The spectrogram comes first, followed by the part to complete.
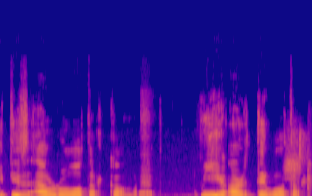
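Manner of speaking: put-on Russian accent. Voicing an elemental in a role-playing game: mock Russian accent. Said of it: "All elementals now have a Russian accent".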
